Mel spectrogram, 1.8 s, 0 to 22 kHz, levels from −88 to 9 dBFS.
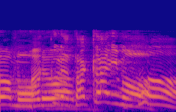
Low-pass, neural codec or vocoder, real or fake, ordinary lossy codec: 7.2 kHz; none; real; none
